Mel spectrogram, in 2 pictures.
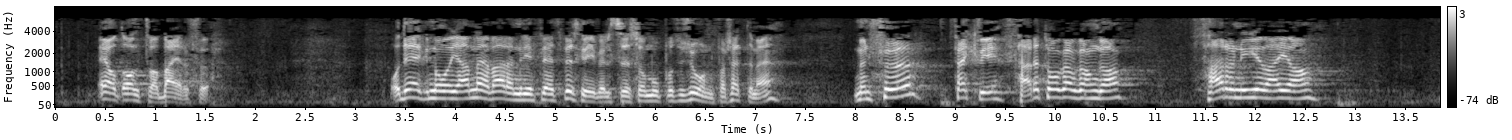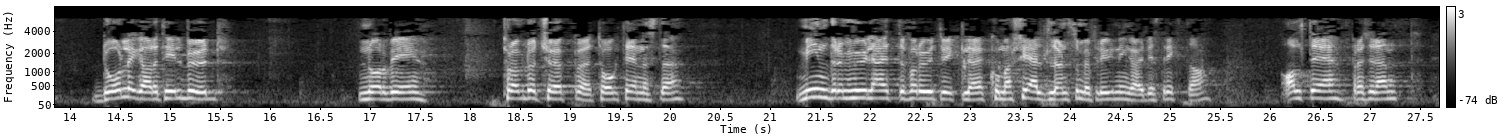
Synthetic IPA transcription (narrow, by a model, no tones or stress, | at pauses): ʔɛɑt̪ɑlt̪ʋɑɾbæɪɾə̰fø̰ːɾ | ʔɔ̰d̪ɛɡmɔjæːɾnəʋæːɾəɛnʋɪɾklɪheːt̪sbəskɾiːʋəlsəsɔmʊpʊsɪʃuːnn̩fɔʂɛt̪ːəmɛ | mɛnføːɾfɛkːʋɪfæɾət̪ʰoːɡɑːʋɡɑŋɡɑ | fæɾənyːəʋæɪɑɾ | d̪oːɾɭɪɡɑɾət̪ʰɪlbʉːd̪ | nɔɾʋɪ | pʰɾœʋd̪əoːçøːpət̪ʰoːɡt̪ʰeːnəst̪ə | mɪnd̪ɾəmʉːlɪhæɪt̪əɾfɔɾɔʉːt̪ʋɪkləkʰʊmæʂɪɛlt̪lœnsɔməflyːɡnɪŋɑɾɪd̪ɪst̪ɾɪkt̪ɑ | ʔɑ̰lt̪̚d̪ɛpʰɾɛsɪd̪ɛnt̪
